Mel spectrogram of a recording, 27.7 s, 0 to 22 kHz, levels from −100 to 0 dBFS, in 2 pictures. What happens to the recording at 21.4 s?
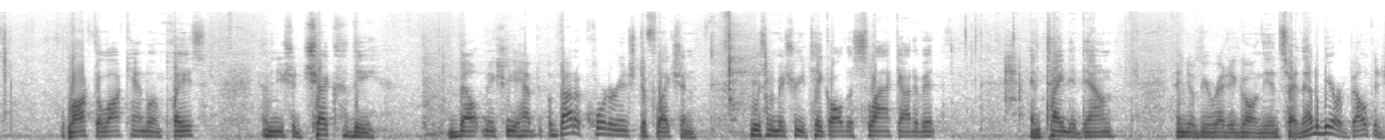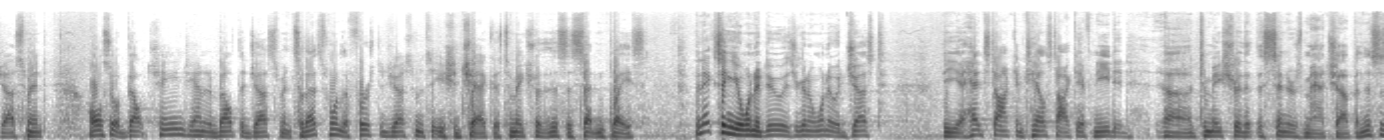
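From 21.01 s to 21.46 s the whole signal, sound and background noise alike, jumps up by about 10 dB and stays louder for that stretch. This is a sudden gain jump, likely a digital gain change applied between adjacent samples without any ramp.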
